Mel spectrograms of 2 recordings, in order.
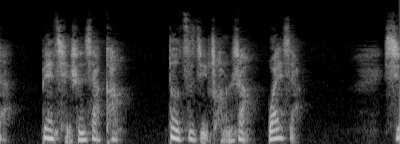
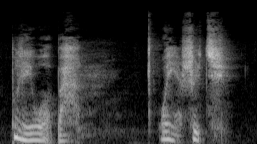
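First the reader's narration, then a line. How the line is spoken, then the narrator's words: Dejected sigh. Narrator (Chinese): 宝玉听说，呆了一回，自觉无趣，便起身叹道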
